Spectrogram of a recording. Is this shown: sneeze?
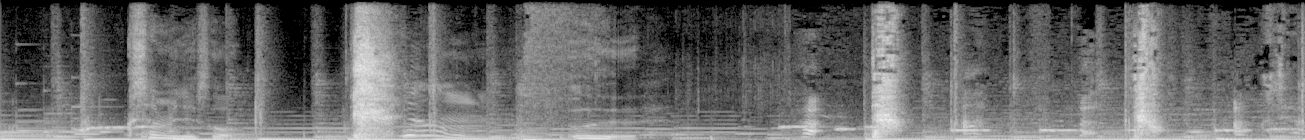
yes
